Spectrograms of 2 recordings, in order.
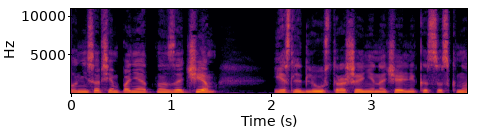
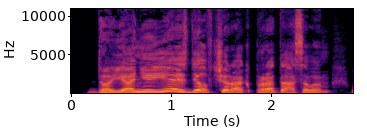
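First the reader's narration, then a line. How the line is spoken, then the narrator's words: Angry shout. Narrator (Russian): уже со злостью в голосе выкрикнул следователь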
